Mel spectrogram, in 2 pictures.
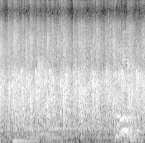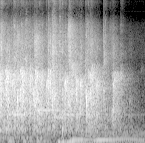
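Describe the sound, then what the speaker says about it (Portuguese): A church congregation applauds the Lord during an evening service, loud sustained clapping mixed with voices and a low tonal hum throughout, tapering off toward the end. "Quantos podem aplaudir ao Senhor nessa noite?"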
